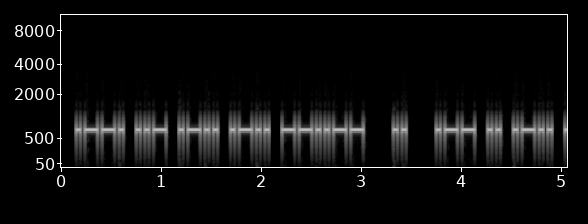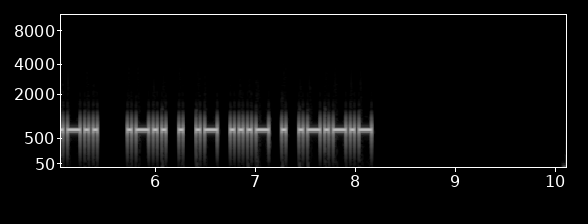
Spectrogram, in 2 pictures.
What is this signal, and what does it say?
Morse code, heard as a keyed tone, about 28 wpm, 700 Hz. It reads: PULL, I WILL LEAVE.
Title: Sentences from Top 1000 Words - Review Part 2 - 28wpm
